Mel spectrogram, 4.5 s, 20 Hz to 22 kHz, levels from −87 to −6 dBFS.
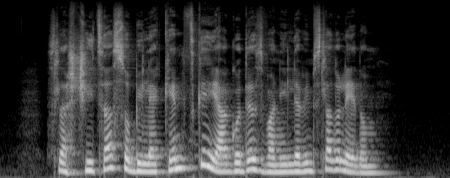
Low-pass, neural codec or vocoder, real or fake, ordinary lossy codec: none; none; real; none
